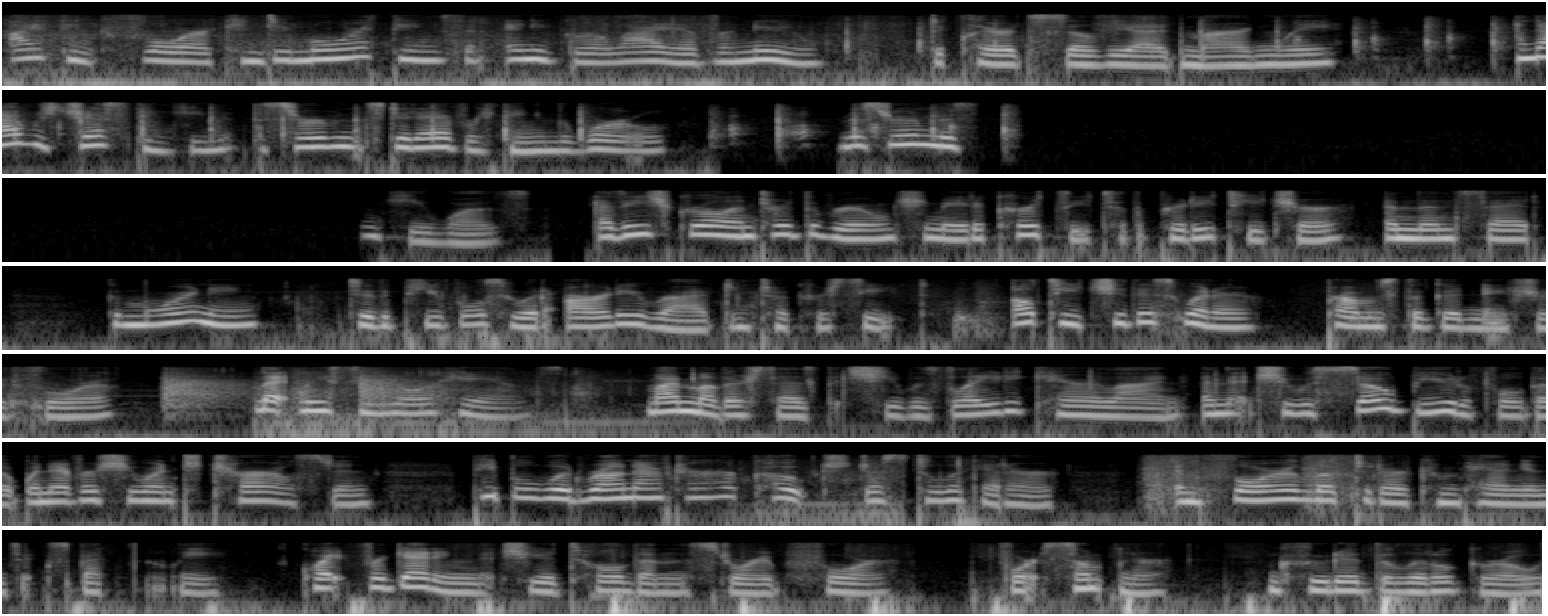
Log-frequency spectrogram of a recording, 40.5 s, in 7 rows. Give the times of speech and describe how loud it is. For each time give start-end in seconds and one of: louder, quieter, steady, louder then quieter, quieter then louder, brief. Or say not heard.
0.0-8.3 steady
8.9-9.4 brief
12.9-40.4 steady.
